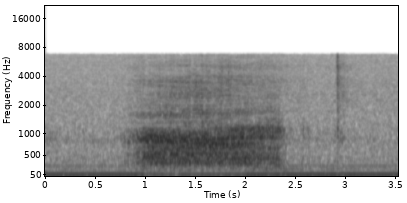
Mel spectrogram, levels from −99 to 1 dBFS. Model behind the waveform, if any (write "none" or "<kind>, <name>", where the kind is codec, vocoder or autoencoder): vocoder, BigVGAN v2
